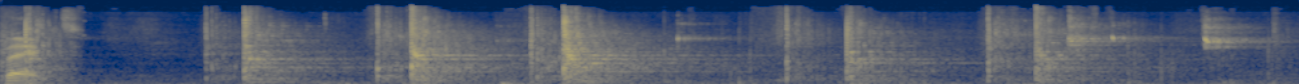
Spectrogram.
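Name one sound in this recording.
A squash ball smacks sharply off rackets and walls in a fast rally, echoing in a hall.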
